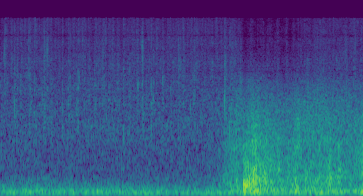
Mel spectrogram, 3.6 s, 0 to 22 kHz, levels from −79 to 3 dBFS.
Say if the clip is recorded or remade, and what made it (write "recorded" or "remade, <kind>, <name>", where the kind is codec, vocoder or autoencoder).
recorded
